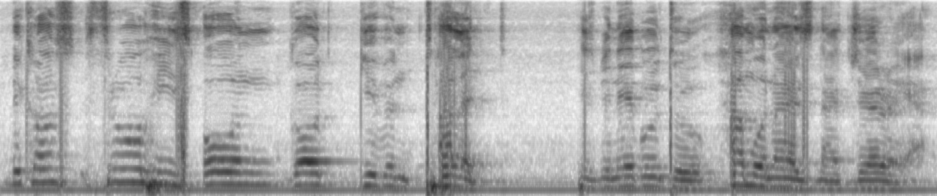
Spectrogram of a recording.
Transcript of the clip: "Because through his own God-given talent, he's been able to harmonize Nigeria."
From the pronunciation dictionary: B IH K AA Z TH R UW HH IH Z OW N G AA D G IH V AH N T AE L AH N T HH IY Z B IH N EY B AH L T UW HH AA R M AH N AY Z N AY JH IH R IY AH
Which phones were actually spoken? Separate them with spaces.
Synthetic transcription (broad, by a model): B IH K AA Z TH R UW HH IH Z OW N G AA D G IH V AH N T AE L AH N T HH IY Z B IH N EY B AH L T UW HH AA M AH N AY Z N AY JH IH R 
